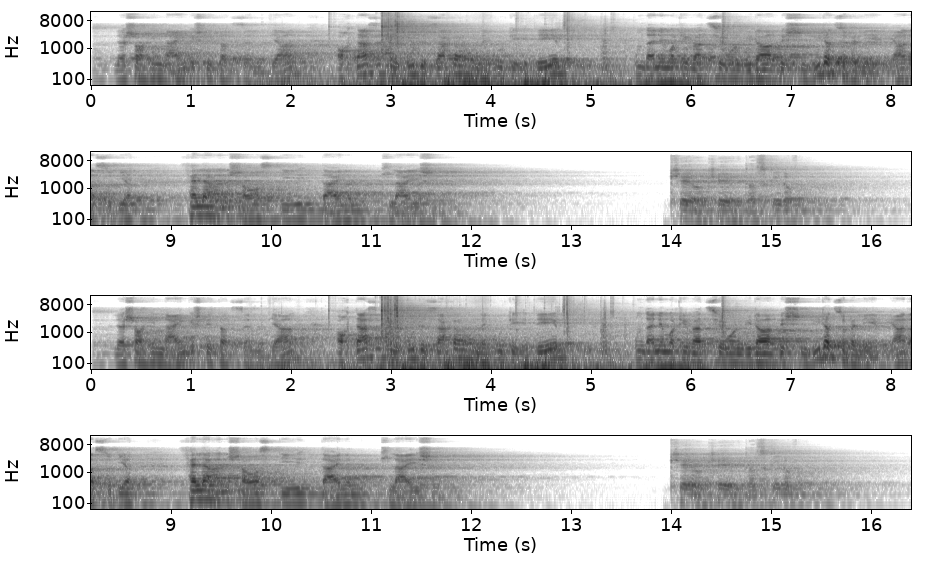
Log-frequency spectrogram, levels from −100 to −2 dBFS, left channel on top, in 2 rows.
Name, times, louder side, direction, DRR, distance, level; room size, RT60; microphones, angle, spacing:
voice 1, 0.2-4.7 5.4-11.7, right 2 dB, 55° right, 2 dB, 1.4 m, -34 dB
Crack, 1.5-7.0, right 2 dB, 35° right, 0.7 m, -34 dB
voice 2, 14.0-15.3, left 1 dB, 5° left, -3 dB, 2.0 m, -41 dB
21.0 x 7.6 x 9.1 m, 2.5 s
head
